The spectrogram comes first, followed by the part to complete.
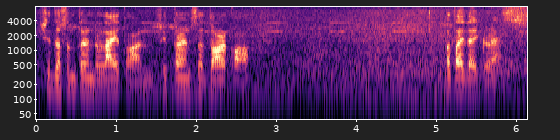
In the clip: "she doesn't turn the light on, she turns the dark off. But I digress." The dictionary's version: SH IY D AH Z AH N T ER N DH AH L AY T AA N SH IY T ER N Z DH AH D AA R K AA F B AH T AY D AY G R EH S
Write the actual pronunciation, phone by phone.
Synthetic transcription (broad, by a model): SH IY D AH S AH N T ER N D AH L AY T AA N SH IY T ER N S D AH D AA R K AA F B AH T AY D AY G R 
